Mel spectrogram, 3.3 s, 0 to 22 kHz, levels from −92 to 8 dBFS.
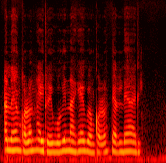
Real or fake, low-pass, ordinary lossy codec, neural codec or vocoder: fake; none; none; codec, 44.1 kHz, 3.4 kbps, Pupu-Codec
